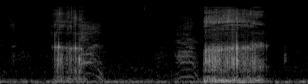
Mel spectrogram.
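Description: A young child imitates a dog with two short growly barks, close and alone with a pause between them.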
